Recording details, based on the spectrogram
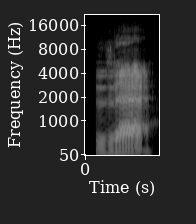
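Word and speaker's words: ذ: Dza. Dza dza. Jadi ujung lidah kita sentuhkan ke ujung gigi seri atas kita dialirkan suaranya.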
